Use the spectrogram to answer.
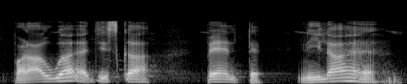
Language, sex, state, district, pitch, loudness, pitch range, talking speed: Hindi, male, Uttar Pradesh, Jalaun, 125 Hz, -17 LUFS, 110-155 Hz, 105 wpm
